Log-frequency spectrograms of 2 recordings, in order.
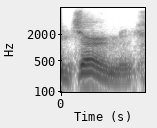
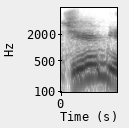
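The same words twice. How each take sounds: First: "Jeremy" squashed into two syllables, like "Jermy"; altered name pronunciation. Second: Said in the usual way. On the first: Retold or imitated. Baffled student checks which Jeremy, saying "Jeremy" as "Jermy". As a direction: say "Jeremy" as "JER-mee", questioning.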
